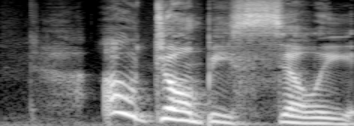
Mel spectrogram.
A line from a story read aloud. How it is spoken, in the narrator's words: exclaimed Noodle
